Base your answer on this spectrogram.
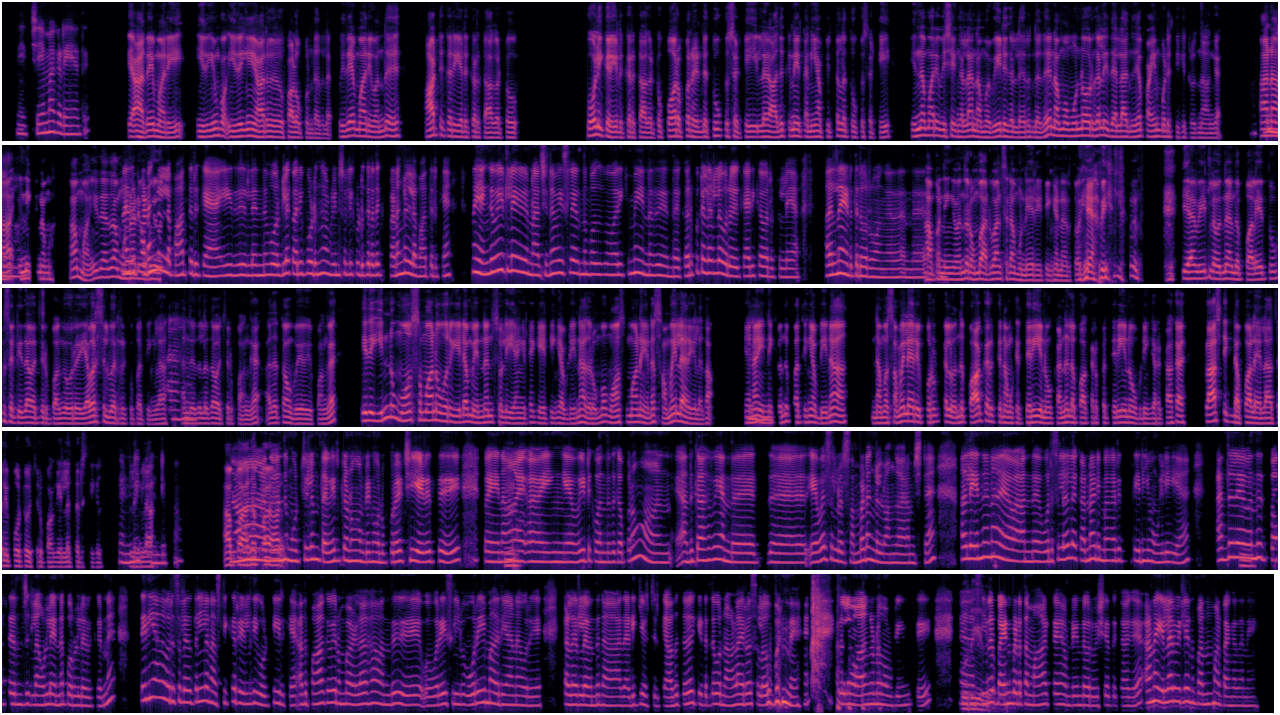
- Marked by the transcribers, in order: in English: "யா"; tapping; other noise; other background noise; in English: "கேரிகவர்"; inhale; in English: "அட்வான்ஸ்டா"; laughing while speaking: "என் வீட்ல வந்து, என் வீட்ல வந்து, அந்த பழைய தூக்குசட்டி தான் வச்சிருப்பாங்க"; inhale; inhale; inhale; inhale; laughing while speaking: "நாலாயிருவா செலவு பண்ணேன். இதெல்லாம் வாங்கணும் அப்படின்ட்டு"; inhale; laugh; inhale
- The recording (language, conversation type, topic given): Tamil, podcast, பிளாஸ்டிக் பயன்படுத்துவதை குறைக்க தினமும் செய்யக்கூடிய எளிய மாற்றங்கள் என்னென்ன?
